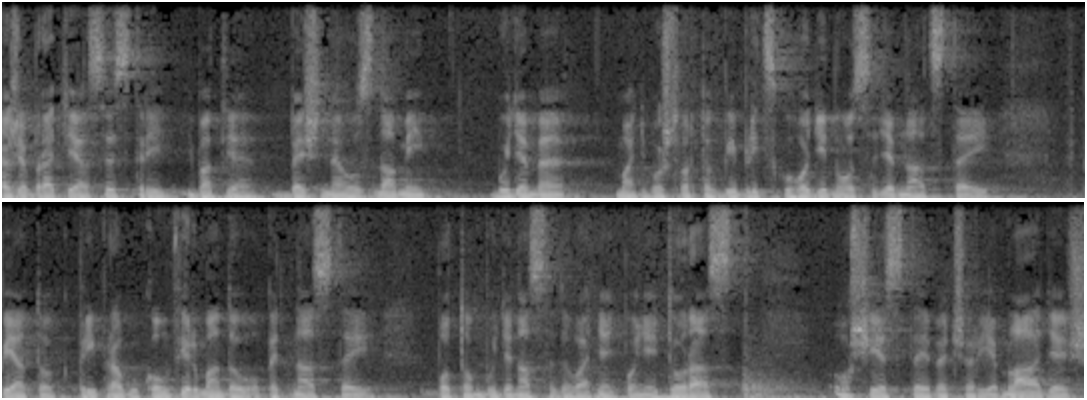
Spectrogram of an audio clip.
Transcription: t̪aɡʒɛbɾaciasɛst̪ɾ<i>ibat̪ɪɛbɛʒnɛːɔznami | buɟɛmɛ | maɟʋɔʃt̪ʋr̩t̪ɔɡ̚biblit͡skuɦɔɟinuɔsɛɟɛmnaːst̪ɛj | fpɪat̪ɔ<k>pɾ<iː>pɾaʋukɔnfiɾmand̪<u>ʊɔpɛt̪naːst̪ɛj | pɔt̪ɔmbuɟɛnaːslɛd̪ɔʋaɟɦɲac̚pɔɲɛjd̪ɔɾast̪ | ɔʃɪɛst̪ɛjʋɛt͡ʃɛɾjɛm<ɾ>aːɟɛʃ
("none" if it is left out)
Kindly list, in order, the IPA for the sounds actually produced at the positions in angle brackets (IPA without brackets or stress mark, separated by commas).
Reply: i, k, iː, ɔ, l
